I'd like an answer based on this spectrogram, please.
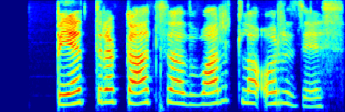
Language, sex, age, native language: Icelandic, female, 10, Icelandic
